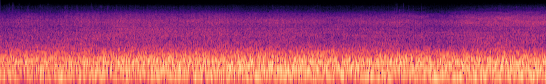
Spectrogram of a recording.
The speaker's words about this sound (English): in a few seconds, we will increase power for terminal deceleration. Please remain in your seats until all rockets are shut down.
